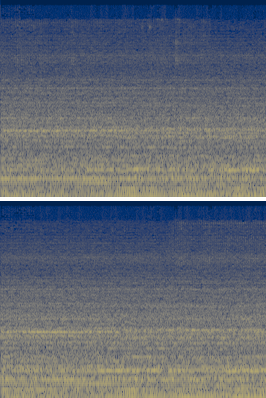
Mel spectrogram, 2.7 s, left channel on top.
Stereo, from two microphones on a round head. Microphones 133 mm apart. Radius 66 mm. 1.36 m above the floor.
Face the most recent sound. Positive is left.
turn(degrees=-5)  # may be behind; listen again after turning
